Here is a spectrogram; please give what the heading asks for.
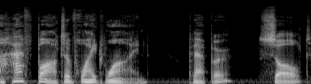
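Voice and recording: Here someone is reading aloud in a natural voice.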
